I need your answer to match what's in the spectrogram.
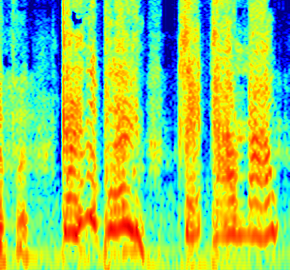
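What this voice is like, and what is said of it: Aggressive shouting robber voice. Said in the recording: “a robber's accent”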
